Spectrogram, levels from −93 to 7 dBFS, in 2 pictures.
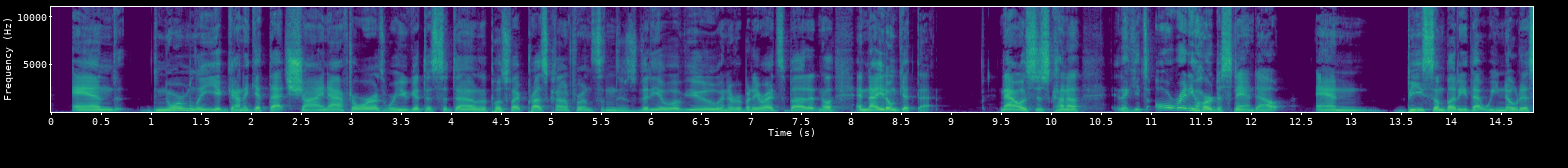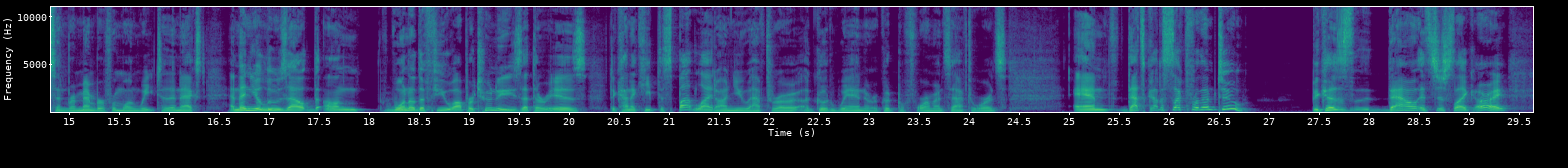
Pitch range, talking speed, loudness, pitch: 105-155 Hz, 225 wpm, -24 LUFS, 130 Hz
